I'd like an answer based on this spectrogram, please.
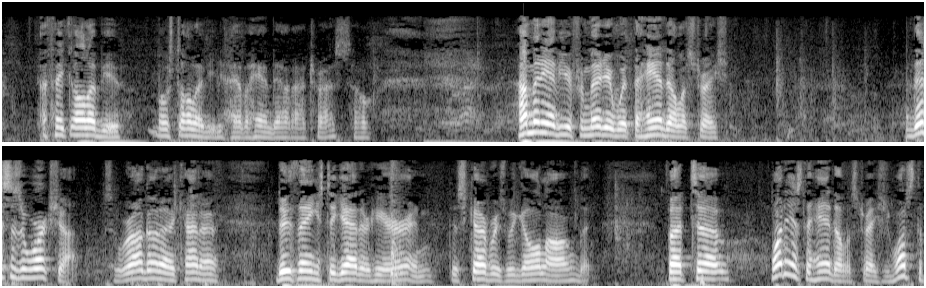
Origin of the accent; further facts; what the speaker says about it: Edmond, Oklahoma, United States; I'm from Edmond, Oklahoma.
